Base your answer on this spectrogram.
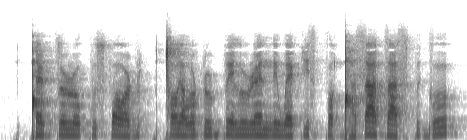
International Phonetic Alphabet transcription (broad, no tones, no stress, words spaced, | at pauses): ǃɛɖto ɭokusfɔɖ | ǀɔi̯lˠuʈuɖ peluɭɛn ɪwɛkist̪ɔ ɡ͡ǃasa taspɪ ɡʊ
